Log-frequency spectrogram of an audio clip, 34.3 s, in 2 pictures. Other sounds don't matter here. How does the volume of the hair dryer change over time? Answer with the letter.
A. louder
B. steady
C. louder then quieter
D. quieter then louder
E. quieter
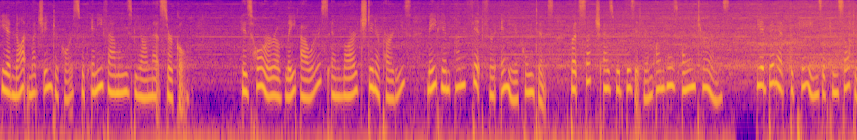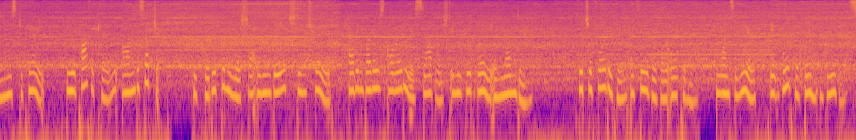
A.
